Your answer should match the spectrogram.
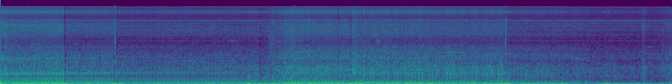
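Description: Motorcycle engine running steadily at road speed, a low even note heard from the rider's seat, blurring a little after about three seconds.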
